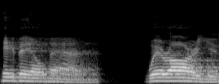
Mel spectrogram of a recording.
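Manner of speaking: echoing, reverberant voice. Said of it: "I'm gonna try using my echoey voice".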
